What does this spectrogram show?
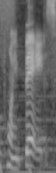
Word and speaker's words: Point B: I like to call them Point Bays, but B is also an acceptable pronunciation in my books, considering it's short for Beyond, so B. I just like saying Point Bay.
